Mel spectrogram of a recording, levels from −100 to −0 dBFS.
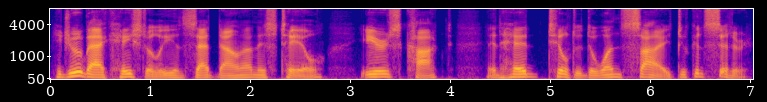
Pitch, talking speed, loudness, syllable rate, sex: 100 Hz, 170 wpm, -22 LUFS, 4.4 syllables/s, male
